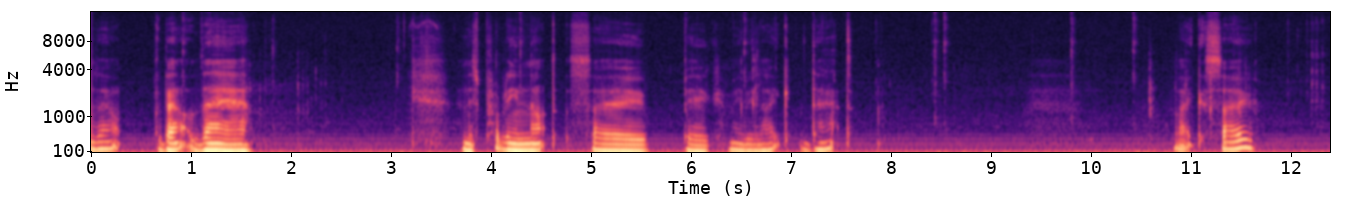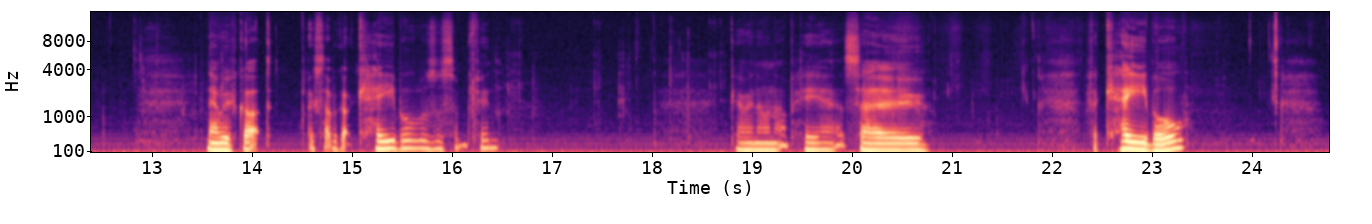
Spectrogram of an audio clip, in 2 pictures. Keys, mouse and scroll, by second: 1.7-3.1 middle drag, 4.2-6.5 drag, 8.4 click, 9.7-10.4 drag, 12.1-12.5 scroll down 2, 12.7-13.5 middle drag, 16.5-17.3 scroll up 1, 17.3 scroll up 1, 17.8-18.2 shift+middle drag, 18.5-20.3 scroll up 2.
